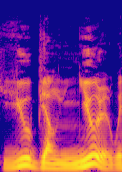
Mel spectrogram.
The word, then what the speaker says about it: 유병률: When you say it all together, it's 유병률 with an N sound at the end, which essentially translates to prevalence rate.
